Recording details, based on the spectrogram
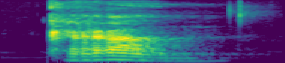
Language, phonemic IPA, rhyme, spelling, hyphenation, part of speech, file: Dutch, /kraːn/, -aːn, kraan, kraan, noun, Nl-kraan.ogg
- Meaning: 1. crane (machine for lifting) 2. tap, faucet 3. synonym of kraanvogel (“crane (bird)”) 4. a strong, manly man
